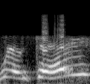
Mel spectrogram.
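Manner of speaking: shrill, very loud, high-pitched outburst. Retelling what Rick blurted out during a filmed take, a really loud outburst. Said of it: "And Rick really loudly goes".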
